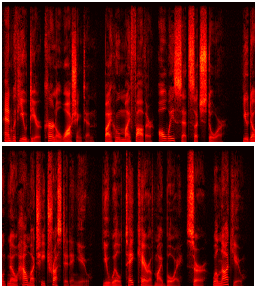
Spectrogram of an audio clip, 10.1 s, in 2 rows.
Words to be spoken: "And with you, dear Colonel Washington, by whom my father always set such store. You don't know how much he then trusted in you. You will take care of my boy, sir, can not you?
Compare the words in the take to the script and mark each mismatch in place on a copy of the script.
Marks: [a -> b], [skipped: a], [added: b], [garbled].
"And with you, dear Colonel Washington, by whom my father always set such store. You don't know how much he [skipped: then] trusted in you. You will take care of my boy, sir, [can -> will] not you?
